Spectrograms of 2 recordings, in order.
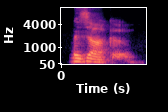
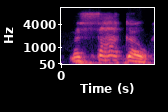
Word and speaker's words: Mazzocco: so excited that we have is it massive how do you say your last name mazako masako masako is here with us today and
